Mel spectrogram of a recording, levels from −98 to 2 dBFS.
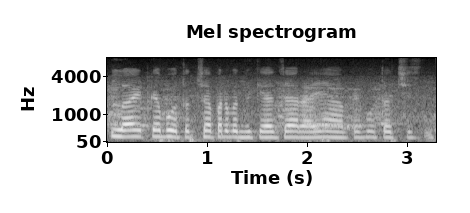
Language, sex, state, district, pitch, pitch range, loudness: Hindi, female, Haryana, Rohtak, 205 Hz, 200-220 Hz, -16 LUFS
